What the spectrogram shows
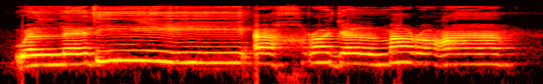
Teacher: Yang ke-11 mar'a itu mad tabi'i karena huruf ain bertemu dengan huruf alif di atasnya, maka dibaca panjang sepanjang 2 harokat juga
